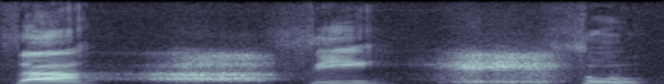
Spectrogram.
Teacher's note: ثا کو نرمی کے ساتھ باریک پڑھیں گے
